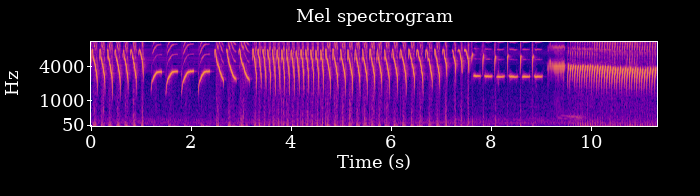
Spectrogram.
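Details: Canary in full gacor song: falling whistles, a few rising notes, a long fast run of descending sweeps, crisp repeated ringing notes, then a dense buzzy trill to close.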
